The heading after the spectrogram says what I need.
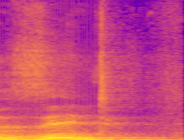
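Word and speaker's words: sind: to keep in mind whenever we have d at the end so we have to pronounce like t so zint then we have zeit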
